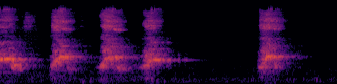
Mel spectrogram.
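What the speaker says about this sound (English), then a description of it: "Sorry guys, my dog." A dog barks five times nearby at a moderate level, four quick barks in a row, then a pause before one more, in an otherwise quiet room.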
